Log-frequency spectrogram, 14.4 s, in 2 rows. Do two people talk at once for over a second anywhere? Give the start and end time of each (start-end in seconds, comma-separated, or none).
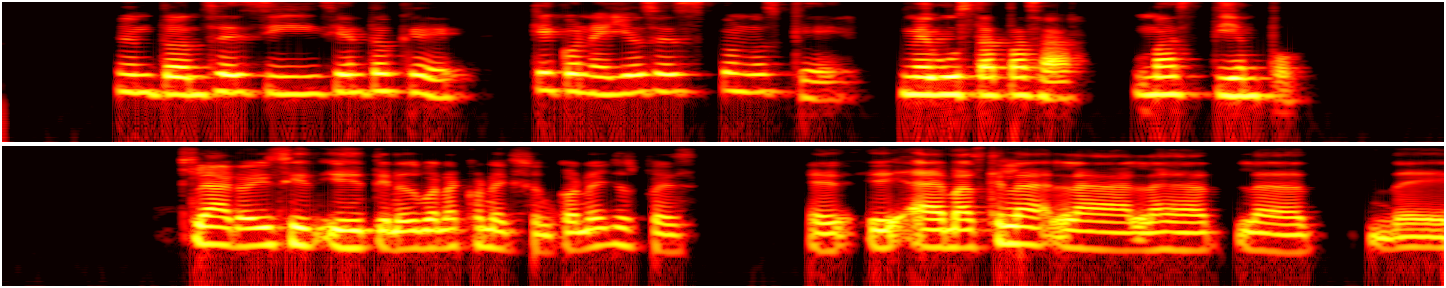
none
